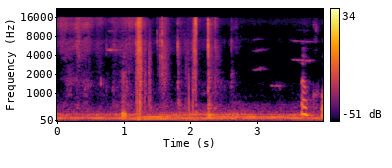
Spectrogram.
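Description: A few sharp clicks and taps from a small wooden battery lantern and its loose parts being handled on a table, over a steady low hum.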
